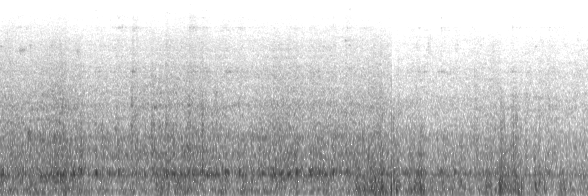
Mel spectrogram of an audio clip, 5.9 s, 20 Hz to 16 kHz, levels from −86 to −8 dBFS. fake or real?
real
